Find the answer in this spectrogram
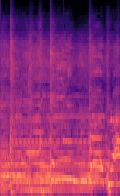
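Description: Acoustic guitar strummed in a steady rhythm during an instrumental passage of a live song, a stroke about every half second.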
